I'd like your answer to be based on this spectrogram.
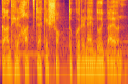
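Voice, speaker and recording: A man narrating a scripted dramatic audio story in a measured, suspenseful manner. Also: a bass voice, little pitch movement. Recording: prominent music bed under narration.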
